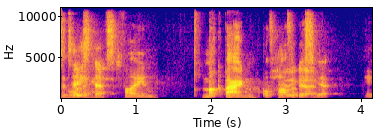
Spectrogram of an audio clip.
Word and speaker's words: mukbang: It's pronounced mukbang, said someone.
